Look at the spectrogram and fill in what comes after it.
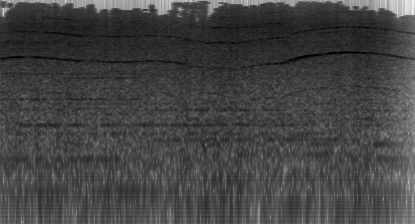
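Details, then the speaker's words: Dentist drill sound used in a wrestling theme song for a dentist character, with a quiet violin barely audible underneath: steady, piercing high-pitched whine rising and falling slightly in pitch. "yep that's the sound of a dentist drill there is a quiet violin in the background but you can barely hear it over that drill"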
